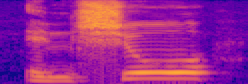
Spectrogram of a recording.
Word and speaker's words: insure: Now, the stress here is on sure each time. Insure and insure. When you say them quickly, because the first syllable is not stressed, they sound almost the same.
